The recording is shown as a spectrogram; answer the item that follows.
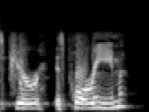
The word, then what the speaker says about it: Purim: Hebrew pronunciation is Purim. Okay, Purim is how you say that in Hebrew.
